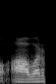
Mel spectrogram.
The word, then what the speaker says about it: hour: देखो HOUR में यहाँ पर एच आया है बेटा, एच को मगर हम हावर नहीं पढ़ रहे हैं, एच साइलेंट है, इसको आवर पढ़ रहे हैं।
